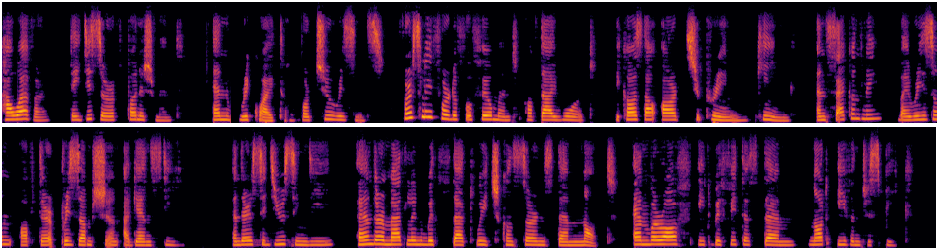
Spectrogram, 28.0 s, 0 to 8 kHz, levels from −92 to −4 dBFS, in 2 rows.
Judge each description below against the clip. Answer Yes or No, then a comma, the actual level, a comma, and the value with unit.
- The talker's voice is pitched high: Yes, high, 235 Hz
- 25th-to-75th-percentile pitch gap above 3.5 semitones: No, average, 2.7 semitones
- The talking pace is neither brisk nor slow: No, slow, 115 wpm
